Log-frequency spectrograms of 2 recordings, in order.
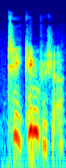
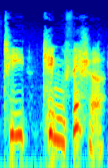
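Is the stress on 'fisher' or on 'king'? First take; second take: king; fisher. First: The stress falls on 'king'. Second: The stress falls on 'fisher'. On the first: The name is the bird's name. "to me, their name is T. Kingfisher, like named after the animal, the bird" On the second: The name sounds like 'king' plus 'Fisher'. "everyone I hear say their name says"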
